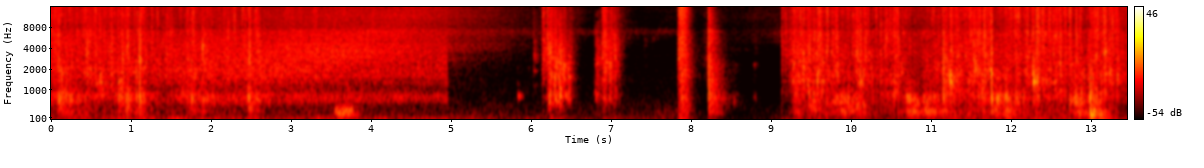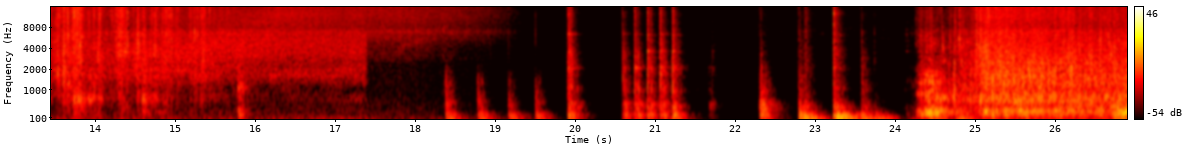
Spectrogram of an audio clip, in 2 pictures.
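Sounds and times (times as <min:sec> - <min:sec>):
soda splashing and fizzing: 0:00.0 - 0:07.4, 0:09.1 - 0:18.8, 0:24.2 - 0:26.9.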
